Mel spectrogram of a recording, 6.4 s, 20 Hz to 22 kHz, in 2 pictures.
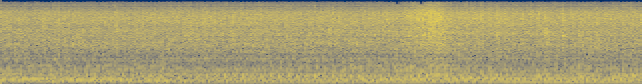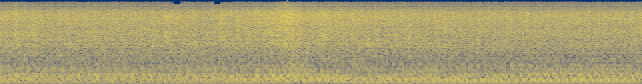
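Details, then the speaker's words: Martin rat rod engine first run in over 20 years on straight headers, warming up: loud, fast idle with uneven, lumpy beat that never settles; owner plans to rebuild the center carburetor for a smoother idle — rough high idle. "I guess I'm GNA have to rebuild that Center carburetor to try and get a nice smooth idle out of it but that's the first time that motor's been run in over 20 years and it sounds good"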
